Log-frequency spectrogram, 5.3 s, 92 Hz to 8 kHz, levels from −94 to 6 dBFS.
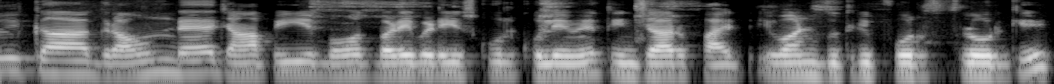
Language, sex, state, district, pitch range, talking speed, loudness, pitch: Hindi, male, Uttar Pradesh, Gorakhpur, 140-150 Hz, 240 wpm, -18 LUFS, 145 Hz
